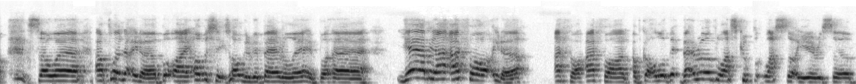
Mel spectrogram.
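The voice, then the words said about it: Yorkshire accent. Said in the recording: “I have got a Yorkshire accent”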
